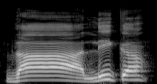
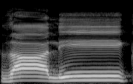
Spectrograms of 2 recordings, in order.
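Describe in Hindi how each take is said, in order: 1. पहला अक्षर da लंबा खींचा जाता है। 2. अक्षर li लंबा खींचा जाता है। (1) "इसको भी हम खींचेंगे" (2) "ऐसा नहीं"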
